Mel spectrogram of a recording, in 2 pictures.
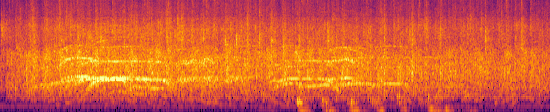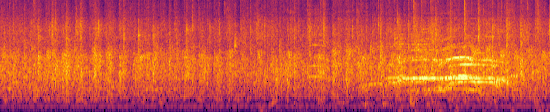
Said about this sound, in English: Yeah, let's have one more round of applause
